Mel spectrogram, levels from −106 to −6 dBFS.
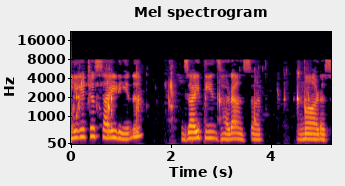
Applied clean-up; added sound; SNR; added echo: classical method Wiener filter.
